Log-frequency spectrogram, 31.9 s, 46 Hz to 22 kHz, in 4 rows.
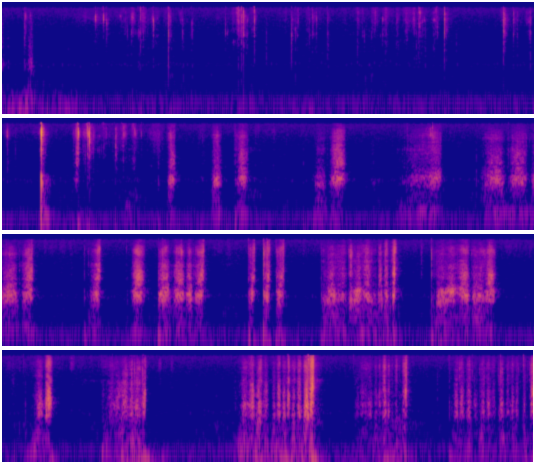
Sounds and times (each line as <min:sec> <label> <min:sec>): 0:12.6 Pen on paper 0:13.2
0:14.0 Pen on paper 0:14.6
0:15.2 Pen on paper 0:16.5
0:17.2 Pen on paper 0:19.0
0:19.6 Pen on paper 0:23.4
0:25.4 Pen on paper 0:26.2
0:27.5 Pen on paper 0:30.0
0:30.6 Pen on paper 0:31.9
